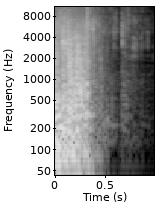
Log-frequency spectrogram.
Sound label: zomb body impact; kfsounds; css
